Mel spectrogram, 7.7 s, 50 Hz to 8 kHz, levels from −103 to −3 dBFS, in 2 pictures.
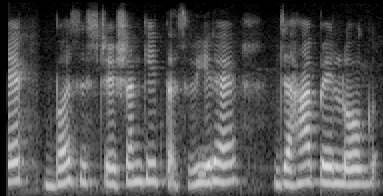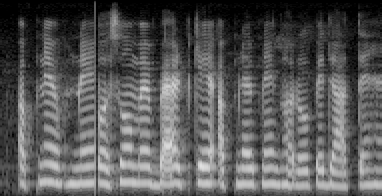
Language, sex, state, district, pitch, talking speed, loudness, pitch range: Hindi, female, Bihar, Samastipur, 245 Hz, 165 wpm, -25 LUFS, 235-260 Hz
